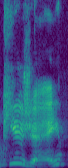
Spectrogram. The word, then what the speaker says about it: Piaget: this guy's name is Jean PJ that's how you say Jean Piaget I think he was French at least a French pronunciation of his name he wasn't around at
